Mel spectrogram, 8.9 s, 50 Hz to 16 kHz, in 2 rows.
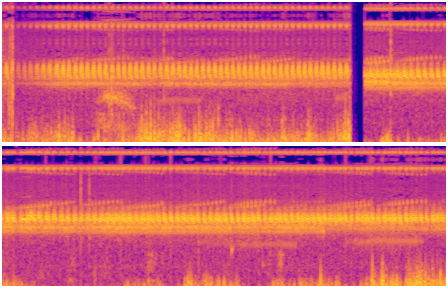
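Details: Great Plains toads, the first documented in Brown County, Minnesota, calling at night on June 27, 2010, filmed with a Canon PowerShot SX100: a loud, continuous high buzzing trill with a brief gap near 3.5 seconds and low rustling beneath.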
